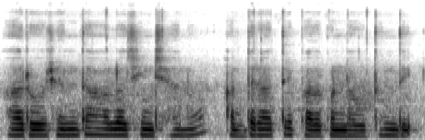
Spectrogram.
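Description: A woman narrates a romantic story in the first person, with a low voice that stays flat and even. She reads softly and slowly, at times dropping to a whisper. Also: slight background noise. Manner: soft, slow, partly whispered reading.

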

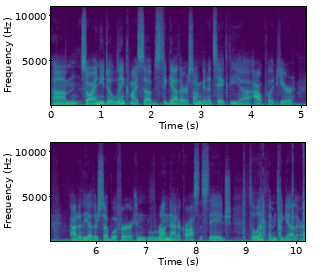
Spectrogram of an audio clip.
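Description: A man with a lowish voice and completely flat delivery speaks at a moderate pace while giving an informal first-person sound engineering tutorial as he works. Noisy room ambience is clearly heard in the large carpeted banquet hall with a wooden dance floor.

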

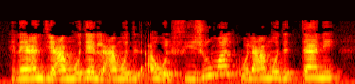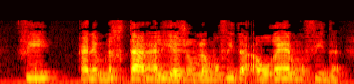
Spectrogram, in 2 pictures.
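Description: A woman's voice: mid-range voice, sharp tone, breathy edge. A woman teacher with a Libyan accent, reviewing a lesson online and patiently explaining. She asks questions and then answers them herself. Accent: Libyan Arabic.

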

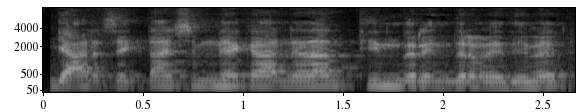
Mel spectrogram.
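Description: Joking young Turkish man, high voice. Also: monotone, fast talker, dull audio, soft background music. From Turkey. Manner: joking, swears freely, laughs often. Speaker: YouTuber. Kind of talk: casual vlog commentary.

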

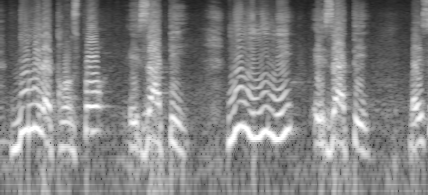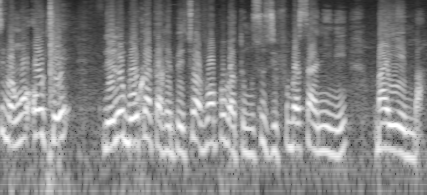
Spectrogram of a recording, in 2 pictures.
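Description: A man animatedly telling a story as a guest in a casual interview. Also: high-pitched. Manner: lively, switches between Lingala and French.

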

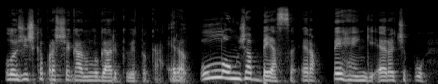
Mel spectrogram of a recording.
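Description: A woman DJ from Brazil, a guest on a podcast, talking in a direct and animated way and telling stories with quoted voices. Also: mid-range voice, quick pace. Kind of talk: casual interview chat.

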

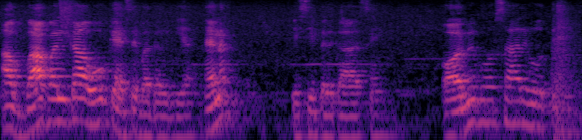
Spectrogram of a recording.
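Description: A male teacher giving a pronunciation lesson, asking questions and answering them himself and repeating words slowly. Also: a little high, lively intonation, a bit bright, recorded from a distance, a little hiss or hum. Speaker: English teacher. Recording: roomy echo, voice from off the mic.

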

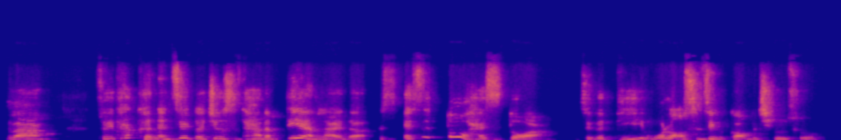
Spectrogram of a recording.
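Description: Husky woman teaching Spanish online. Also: a little high, sing-song, darkish tone. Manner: thinking aloud, hesitant, slow when saying Spanish words. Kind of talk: online Spanish class in Chinese. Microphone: video call.

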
